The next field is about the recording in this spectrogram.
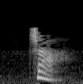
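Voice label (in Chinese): "榨", Mandarin Chinese; chinese flashcards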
